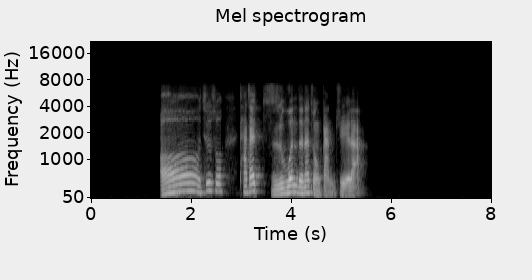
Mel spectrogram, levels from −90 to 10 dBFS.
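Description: No technical faults can be heard in the clip at any point.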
